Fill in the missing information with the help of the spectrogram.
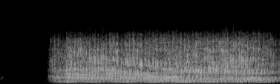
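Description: After a brief silence, a military helicopter's engine and rotors kick in abruptly at the base at Rygge in Østfold, producing a loud, steady droning roar that holds constant to the end, with no voices.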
